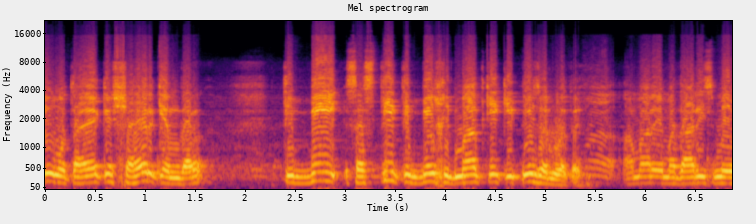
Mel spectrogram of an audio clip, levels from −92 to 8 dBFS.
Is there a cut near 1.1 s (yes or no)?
no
